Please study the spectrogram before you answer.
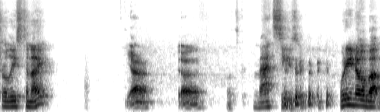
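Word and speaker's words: Szczur: But yeah, it's Caesar like the king.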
